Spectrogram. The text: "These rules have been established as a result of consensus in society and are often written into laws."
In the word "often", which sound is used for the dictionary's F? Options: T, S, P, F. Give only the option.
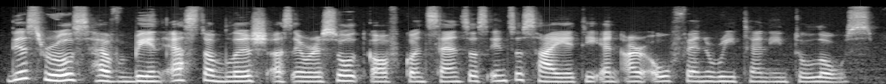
F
